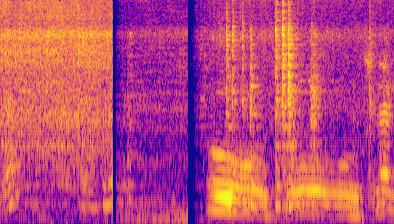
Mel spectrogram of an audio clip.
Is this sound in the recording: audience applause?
no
